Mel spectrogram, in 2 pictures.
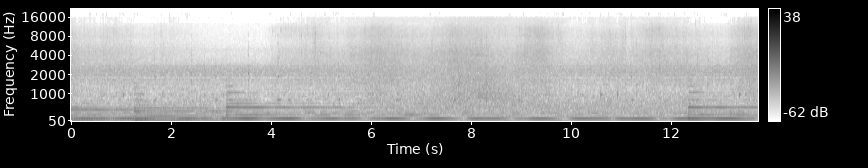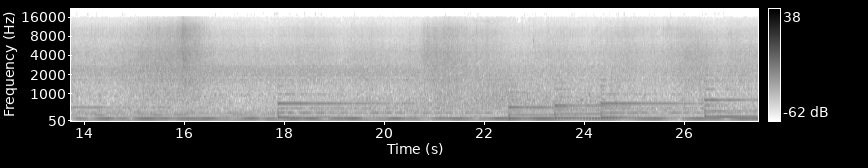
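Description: Soft ocean waves roll in and wash back in slow, repeated swells, blended under steady, sustained musical tones. No one speaks; the surf stays gentle throughout.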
